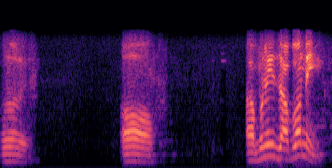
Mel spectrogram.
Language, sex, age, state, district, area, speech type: Assamese, male, 30-45, Assam, Golaghat, urban, conversation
